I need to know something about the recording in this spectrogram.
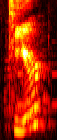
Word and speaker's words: Pierre: Pierre? That sounds. You're not pronouncing the I.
